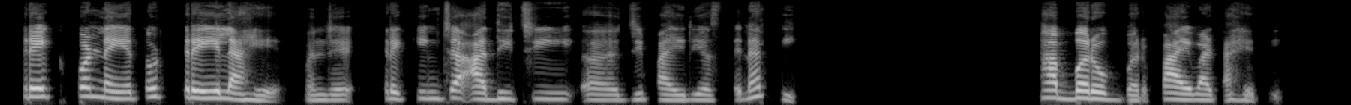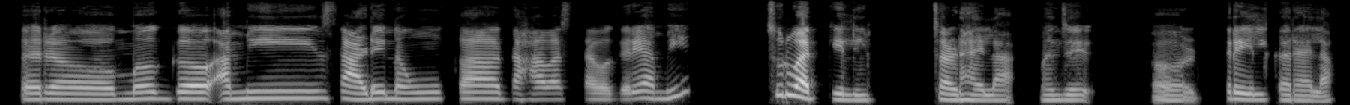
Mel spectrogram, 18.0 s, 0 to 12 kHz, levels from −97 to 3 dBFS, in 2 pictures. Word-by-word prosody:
ट्रेकपण 275 +1 +6
नाही 235 -3 +5
आहे, - - +1
तो 270 - +4 0.2
ट्रेल 230 -3 +7
आहे. 180 -5 +1 0.2
म्हणजे 175 0 -4 0.2
ट्रेकिंगच्या 220 +2 -1
आधीची 205 +1 -3 0.2
अ, 175 -1 -4
जी 190 - -7
पायरी 175 0 -3
असते 170 -1 -7
ना 250 +5 0
ती. 295 - -12 1.7
हां, 245 0 +6
बरोबर. 200 -8 +4
पायवाट 180 -4 +4
आहे 170 0 -7
ती. - - -28 0.6
तर 195 0 -2
अ, 190 -1 -1
मग 210 +1 -4 0.3
आम्ही 230 +2 -3
9:30 210 -1 -1
का 215 - -1 0.2
10:00 190 -1 -6
वाजता 195 - -8
वगैरे 95 - -5
आम्ही 230 - -4 0.6
सुरुवात 335 -9 +9
केली, 175 -3 -3 0.5
चढायला. 175 -3 -1 0.2
म्हणजे 170 0 -5 0.5
अ, - - -7 0.4
ट्रेल 190 -4 +1
करायला. 160 -4 -5
200 Hz, 125 wpm, -28 LUFS, 180-225 Hz, 1.7 s, सुरुवात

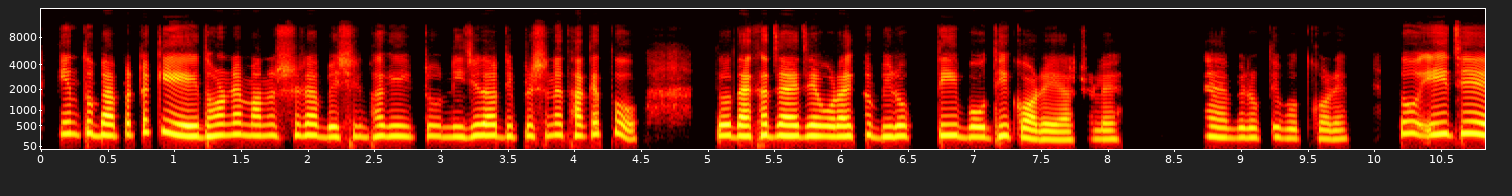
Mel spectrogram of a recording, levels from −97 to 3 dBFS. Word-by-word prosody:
কিন্তু 300 -1 -3
ব্যাপারটা 270 +4 +2
কি 345 - +3 0.2
এই 245 - +7
ধরনের 270 +3 +1
মানুষেরা 265 +1 -2
বেশিরভাগই 240 +1 -2
একটু 235 +2 -10 0.2
নিজেরাও 260 +3 +2
ডিপ্রেশন 255 +2 -6
এ - - -1
থাকে 260 +2 +1
তো। - - -3 0.7
তো 260 - +2
দেখা 250 +2 +5
যায় 255 -1 +8
যে 255 - +5
ওরা 240 0 +5
একটু 260 +3 -8
বিরক্তিবোধই 245 0 0
করে 190 -3 +3 0.2
আসলে। 190 +2 -8 0.7
হ্যাঁ 235 -2 -1
বিরক্তি 220 +1 -5
বোধ 200 -1 -6
করে। 190 -1 -4 0.4
তো - - -2 0.2
এই 295 - +4
যে - - +3
250 Hz, 160 wpm, -22 LUFS, 230-265 Hz, 0.7 s, যায়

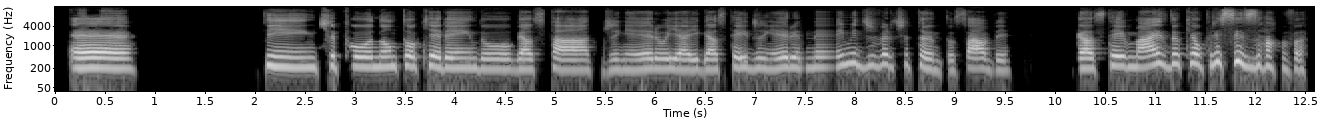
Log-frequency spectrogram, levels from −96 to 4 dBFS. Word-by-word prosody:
É. 210 -2 +7 1.3
Sim, 220 -3 0
tipo, 230 -1 -1
não 225 +1 -2
estou 230 -1 0
querendo 210 -5 -2
gastar 190 -1 0
dinheiro, 185 +3 -4
e 200 0 -1
aí 185 -1 -1
gastei 190 +3 -3
dinheiro 210 +1 -3
e 215 - -5
nem 220 +3 -7
me 290 +1 -2
diverti 250 +2 -5
tanto, 185 - -6
sabe 200 -3 -2 0.7
gastei 205 +4 +2
mais 230 +4 +2
do 280 - 0
que 290 +1 -3
eu 275 - +3
precisava. 245 - -2
210 Hz, 115 wpm, -20 LUFS, 195-230 Hz, 1.3 s, É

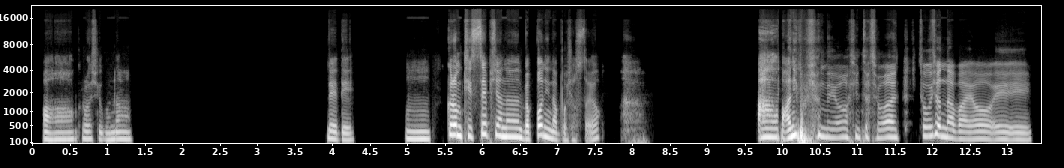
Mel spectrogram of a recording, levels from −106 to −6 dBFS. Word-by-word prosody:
아 160 0 -3
그러시구나. 165 -1 -6 2.6
네네. 160 -4 -4 0.7
음. 170 0 +1 0.2
그럼 265 -2 +8
디셉션은 225 -2 +2
몇 170 -2 0
번이나 225 -9 +4
보셨어요? 150 +4 -11 2.1
아 215 0 +3
많이 205 +7 +7
보셨네요. 210 -3 0
진짜 225 0 -7
좋아하 210 +2 -3 0.3
좋으셨나 235 -4 -1
봐요. 170 0 -5
예예. 160 -1 -6
175 Hz, 190 characters per minute, -19 LUFS, 165-215 Hz, 2.6 s, 그럼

